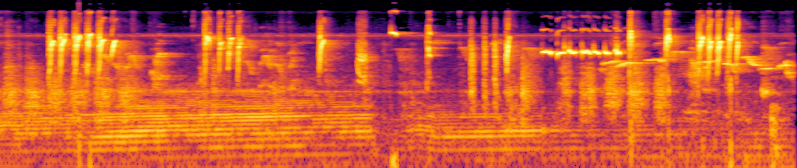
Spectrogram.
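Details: Common iora song used to stir breeding mood and prompt singing: rapid bursts of sharp high chirps and trills, with buzzy notes and some whistled phrases, delivered in quick clusters separated by brief pauses.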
